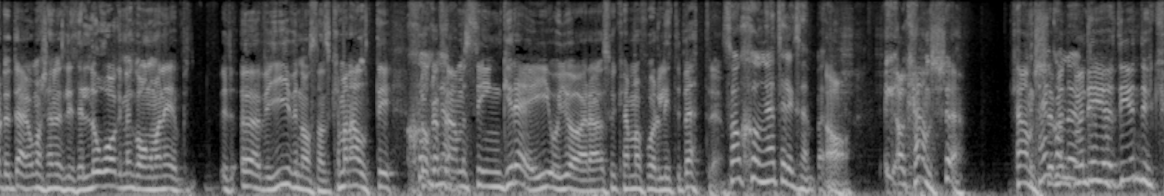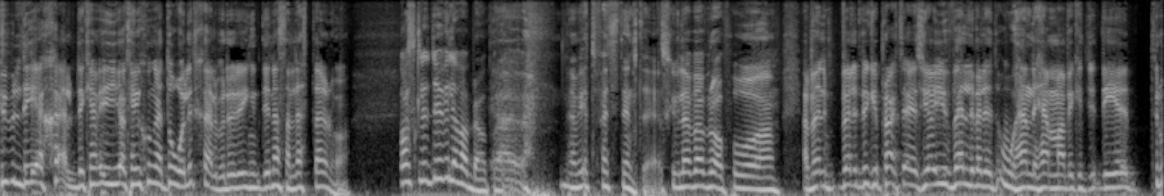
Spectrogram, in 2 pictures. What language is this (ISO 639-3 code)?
swe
